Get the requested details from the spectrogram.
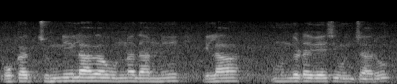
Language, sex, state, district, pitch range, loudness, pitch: Telugu, male, Telangana, Hyderabad, 145-155 Hz, -17 LUFS, 150 Hz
